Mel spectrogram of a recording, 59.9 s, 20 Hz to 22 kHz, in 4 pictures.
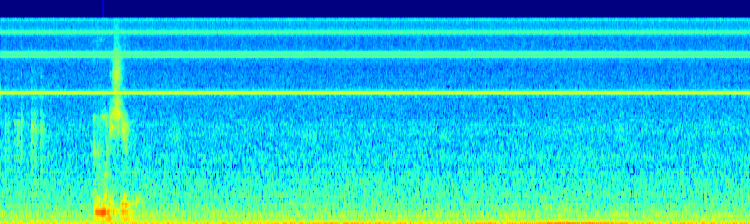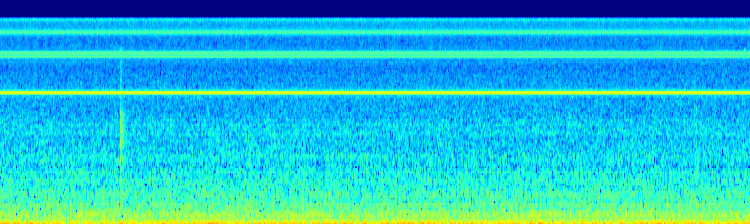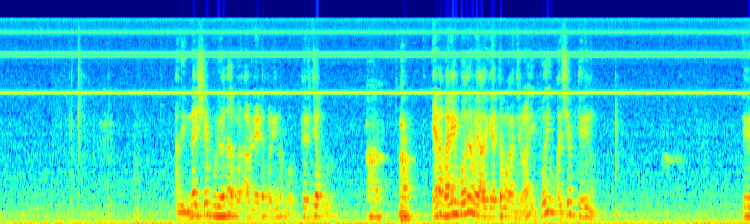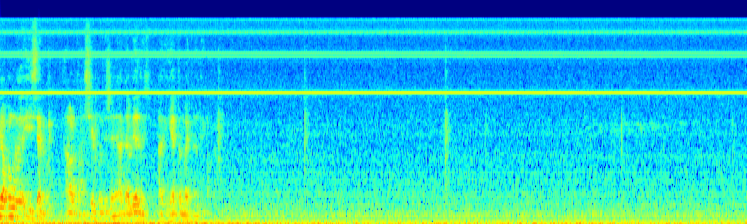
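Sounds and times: electrical hum and hiss: 0.0s - 59.9s
high-pitched whine: 0.0s - 59.9s
faint click: 17.4s - 17.6s, 31.4s - 32.3s, 49.1s - 49.5s, 51.0s - 51.2s, 53.8s - 54.1s, 57.4s - 57.6s.

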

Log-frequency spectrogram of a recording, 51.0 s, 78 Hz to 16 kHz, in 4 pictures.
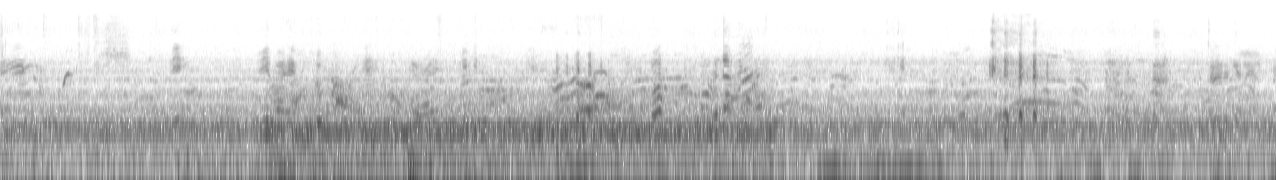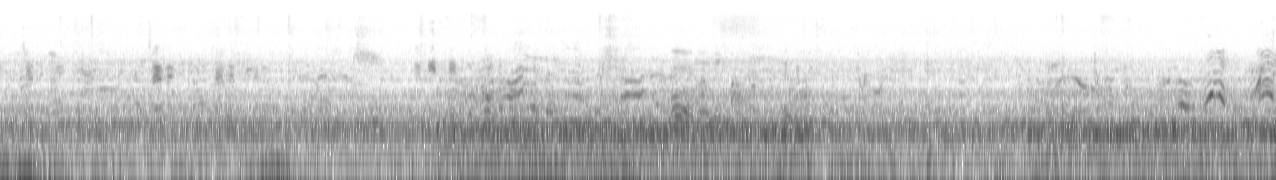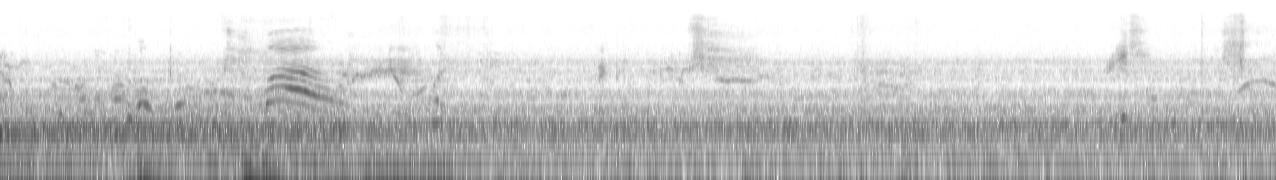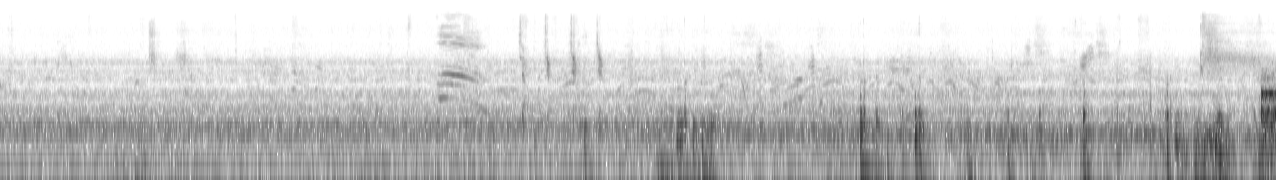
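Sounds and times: faint voices calling: 0.0s - 51.0s
low background rumble: 0.0s - 51.0s.

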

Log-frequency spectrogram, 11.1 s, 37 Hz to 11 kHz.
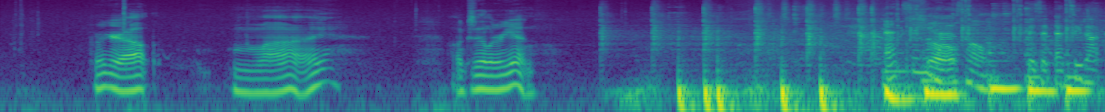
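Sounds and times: music with electronic drum beat: 6.0s - 11.0s.

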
